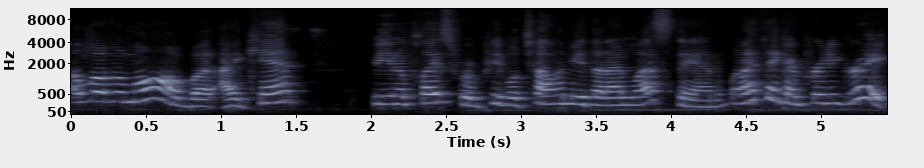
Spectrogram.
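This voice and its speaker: A woman with a fairly high voice talks at a fairly quick pace in an animated tone, her pitch swinging very widely. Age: 60s. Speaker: healer and musician. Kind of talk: interview conversation.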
